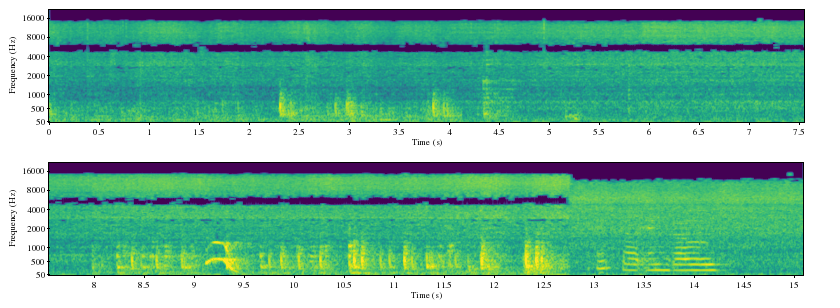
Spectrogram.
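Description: Sliced mushrooms sizzling in hot oil in a stainless steel wok, with a steady hiss. Metal tongs stir them, clicking and scraping against the pan, most busily in the second half.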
